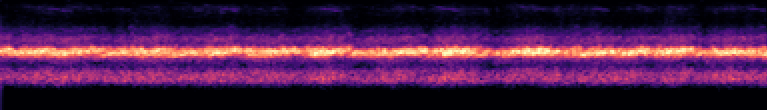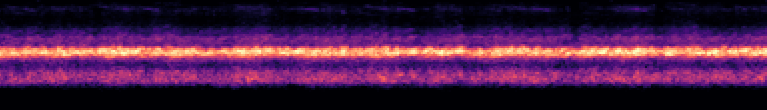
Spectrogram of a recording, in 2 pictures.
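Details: Frogs calling together at a pasture pond, taped on a Zoom recorder, form a ceaseless buzzing trill chorus of high and mid-pitched layers, with faint low rumbles drifting underneath in places.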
